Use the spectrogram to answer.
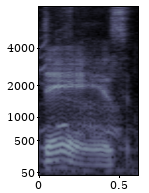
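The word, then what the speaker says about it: DayZ: I moved on to days building I have to check that out. I don't even know what that is, man. Uh so it's spelled that way. D A Y Z.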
